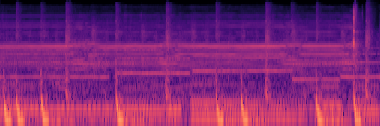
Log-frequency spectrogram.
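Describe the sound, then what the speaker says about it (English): An electric hair clipper buzzes steadily during a slick-back skin fade haircut, a constant electric hum broken by repeated short clicks and taps of the blade against the head. "Bring back my clipper and kind of just soften up anything I see"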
